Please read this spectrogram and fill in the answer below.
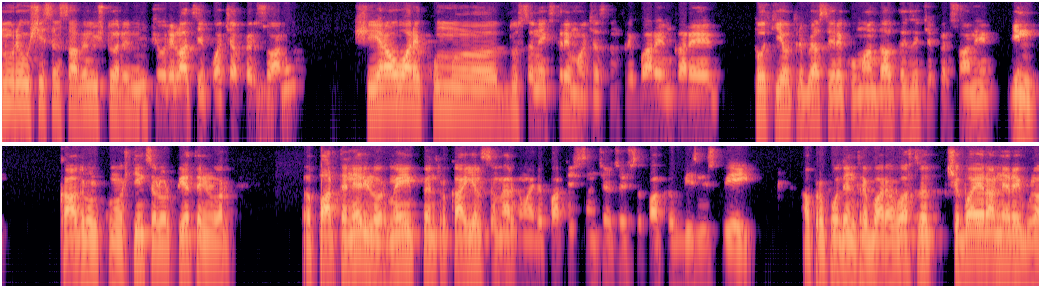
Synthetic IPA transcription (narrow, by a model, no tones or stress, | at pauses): nuɾe̞uʃisɨnsəave̞mniʃt̪oenit͡ʃo̞ɾe̞lat̪sije̞kuat͡ʃape̞rsoanə | ʃije̞ɾawːaɾe̞kumd̪usɨne̞kst̪ɾe̞məat͡ʃast̪əɨnt̪ɾe̞baɾe̞ɨŋkaɾe̞ | t̪o̞t̪je̞wt̪ɾe̞bujasəjre̞ko̞mand̪alt̪e̞ze̞t͡ʃe̞pe̞rsoane̞d̪in | kad̪ɾulkuno̞ʃt̪int̪se̞lo̞rpɾije̞t̪e̞nilo̞r | part̪e̞ne̞ɾilo̞rme̞jpe̞nt̪ɾukaje̞lsəmearɡəmajd̪e̞part̪e̞ʃi̥səɨnt͡ʃert͡ʃeʃi̥səfakəbizniskuje̞j | a̰pɾo̞po̞d̪e̞ɨnt̪ɾe̞baɾeavoast̪ɾət͡ʃe̞vaje̞ɾane̞ɾe̞ɡula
